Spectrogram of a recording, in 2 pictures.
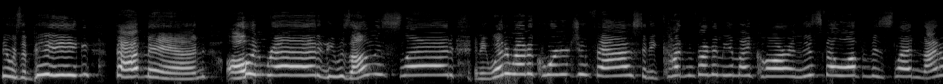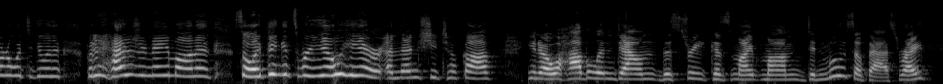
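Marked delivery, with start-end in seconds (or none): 0.0-13.3 put-on very high, raised, all-emotional voice. Retelling what a woman said to a boy named Joey, imitating her getting emotional. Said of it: "and she got all emotional".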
